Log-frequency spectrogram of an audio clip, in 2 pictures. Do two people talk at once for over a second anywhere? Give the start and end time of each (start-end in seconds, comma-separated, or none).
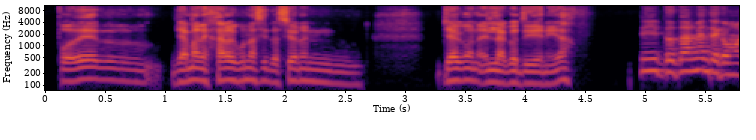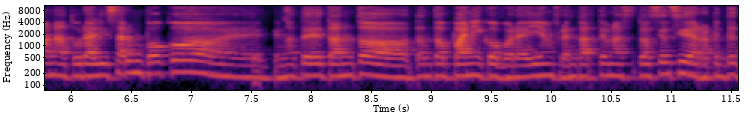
none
